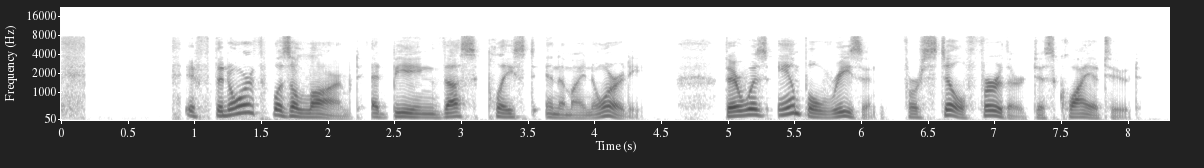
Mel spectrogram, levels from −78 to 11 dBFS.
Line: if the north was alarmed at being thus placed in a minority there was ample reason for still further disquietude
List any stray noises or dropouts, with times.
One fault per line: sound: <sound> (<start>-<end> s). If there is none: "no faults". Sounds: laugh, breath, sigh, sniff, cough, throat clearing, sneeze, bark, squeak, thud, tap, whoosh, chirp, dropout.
no faults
